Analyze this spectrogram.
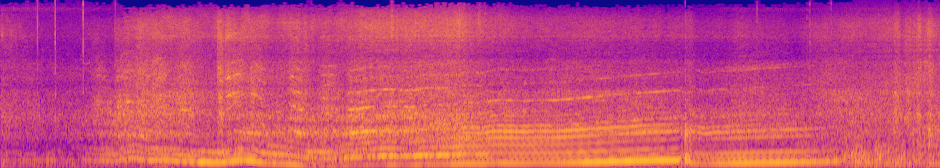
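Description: A rally car engine roars loudly, its pitch climbing as it accelerates.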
